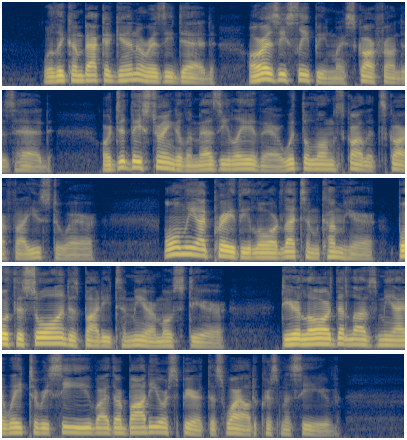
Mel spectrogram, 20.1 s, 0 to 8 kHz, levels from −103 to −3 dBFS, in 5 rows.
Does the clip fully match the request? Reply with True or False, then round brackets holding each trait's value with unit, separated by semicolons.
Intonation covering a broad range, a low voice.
False (4.4 semitones; 125 Hz)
